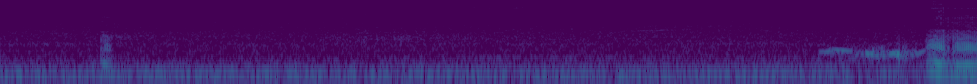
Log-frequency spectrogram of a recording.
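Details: Boston Terrier. A Boston Terrier snores quietly in its sleep, a low, rough rumble rising and falling with each breath. Near the end a short, higher nasal snort or whimper breaks through.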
